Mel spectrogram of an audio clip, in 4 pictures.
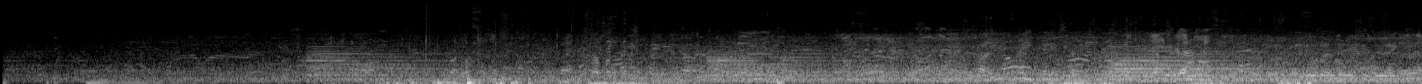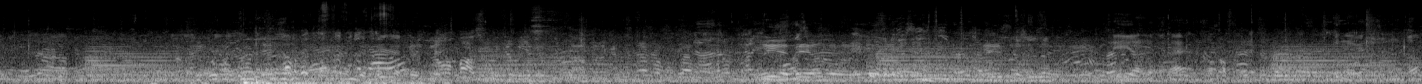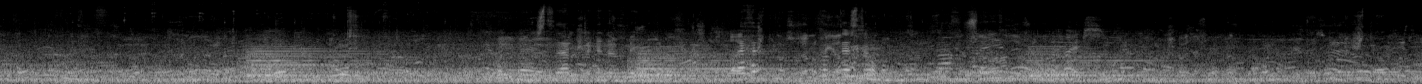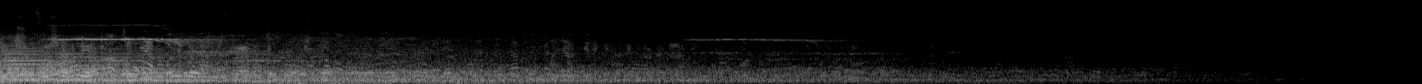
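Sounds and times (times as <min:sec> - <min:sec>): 
noon bells ringing in Santiago de Compostela: 0:00.8 - 0:45.8.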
